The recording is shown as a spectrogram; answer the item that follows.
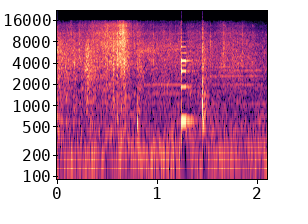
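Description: Supermarket checkout barcode scanner beeping twice, short and sharp, about a second and a quarter apart, over a steady low hum and store background noise.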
